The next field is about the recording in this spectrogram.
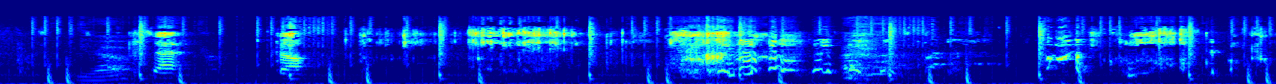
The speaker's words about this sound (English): Wait. I'm gonna put some chips in my mouth.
